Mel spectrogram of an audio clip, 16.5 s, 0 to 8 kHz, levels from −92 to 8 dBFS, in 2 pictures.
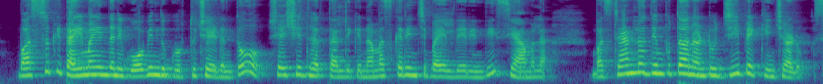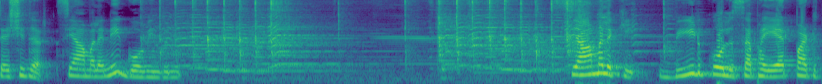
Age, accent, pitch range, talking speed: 50-69, native, 180-245 Hz, 75 wpm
